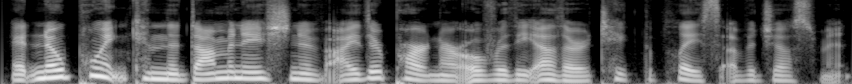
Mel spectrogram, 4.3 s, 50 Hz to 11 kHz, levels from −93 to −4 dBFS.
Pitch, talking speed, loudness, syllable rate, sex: 175 Hz, 240 wpm, -20 LUFS, 6.5 syllables/s, female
